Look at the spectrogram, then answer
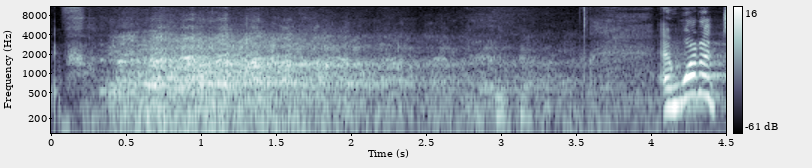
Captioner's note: audience laughing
